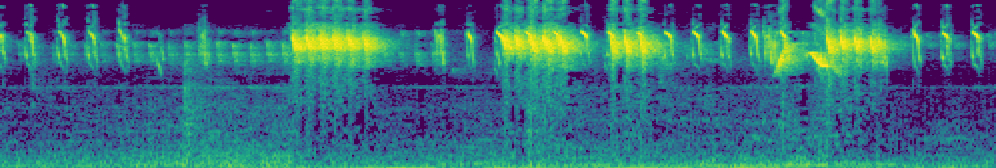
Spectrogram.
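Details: Calls used to lure nuthatches into traps, doraemon against red-billed types: spaced sharp high ticks, then loud rapid trills, one after another with short pauses between.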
